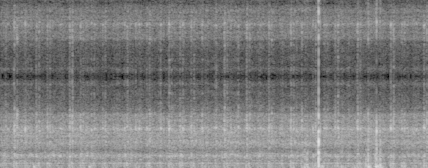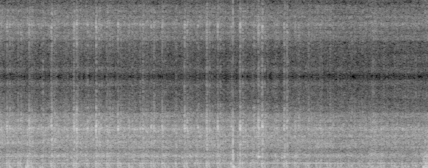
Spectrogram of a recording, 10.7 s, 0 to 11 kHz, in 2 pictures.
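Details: 1942 John Deere Unstyled A tractor conversion, engine previously stuck, first start after fitting new spark plug wires: loose, even pop-pop of the slow two-cylinder running on its own, no knocks or misses; normal running.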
